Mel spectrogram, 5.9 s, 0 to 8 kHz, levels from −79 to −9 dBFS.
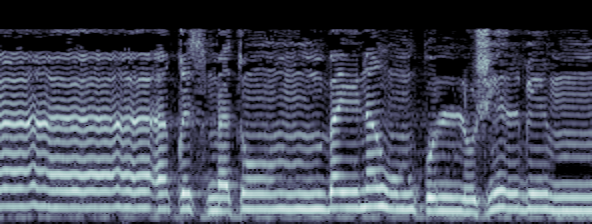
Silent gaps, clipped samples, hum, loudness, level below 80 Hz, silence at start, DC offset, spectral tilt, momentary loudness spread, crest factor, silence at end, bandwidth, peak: none; under 0.1%; none; -20 LUFS; -56 dBFS; 0 s; under 0.1%; -10.5 dB/octave; 3 LU; 12 dB; 0 s; 5.6 kHz; -6 dBFS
